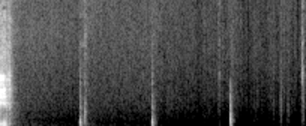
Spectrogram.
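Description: Small blocks click softly as they are placed.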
